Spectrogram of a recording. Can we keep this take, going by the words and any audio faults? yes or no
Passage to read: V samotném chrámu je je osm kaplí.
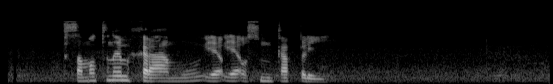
yes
